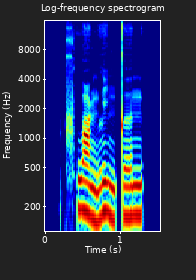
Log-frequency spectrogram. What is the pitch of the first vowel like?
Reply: falling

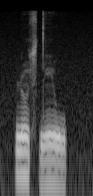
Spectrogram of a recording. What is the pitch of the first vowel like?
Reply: falling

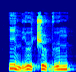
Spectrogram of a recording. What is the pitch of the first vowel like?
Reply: falling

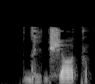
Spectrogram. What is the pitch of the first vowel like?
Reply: low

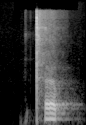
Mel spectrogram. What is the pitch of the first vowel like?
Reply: low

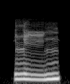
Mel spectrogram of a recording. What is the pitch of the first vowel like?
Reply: low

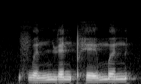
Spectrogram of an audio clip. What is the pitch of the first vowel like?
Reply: rising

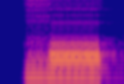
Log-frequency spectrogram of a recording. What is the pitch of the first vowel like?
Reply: low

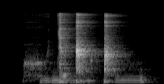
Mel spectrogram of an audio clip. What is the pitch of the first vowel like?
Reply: low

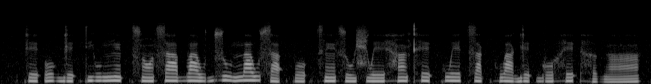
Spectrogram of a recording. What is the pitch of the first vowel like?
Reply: low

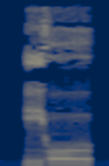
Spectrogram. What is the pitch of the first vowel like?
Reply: low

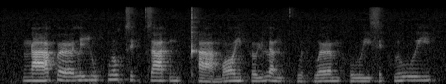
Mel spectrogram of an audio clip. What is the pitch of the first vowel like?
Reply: rising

